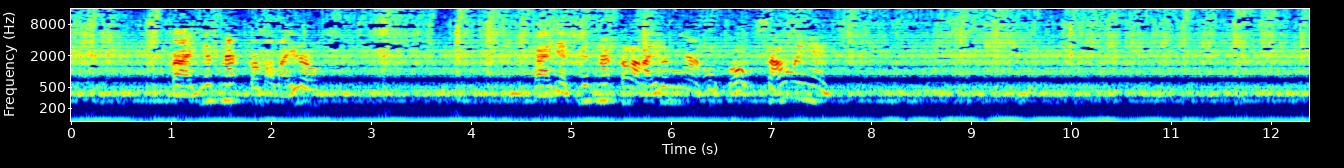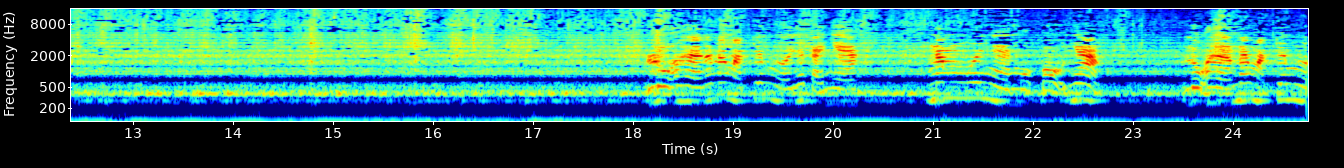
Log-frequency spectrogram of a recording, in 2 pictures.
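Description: A woman speaks with animation close to the microphone.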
